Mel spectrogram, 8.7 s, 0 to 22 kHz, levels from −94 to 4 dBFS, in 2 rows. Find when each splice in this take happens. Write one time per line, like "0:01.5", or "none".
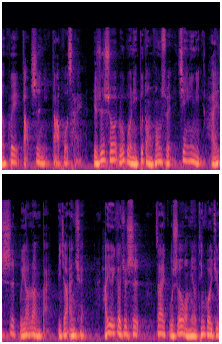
0:01.7
0:06.3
